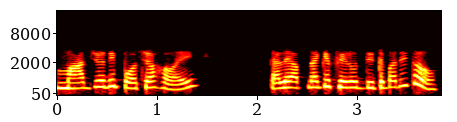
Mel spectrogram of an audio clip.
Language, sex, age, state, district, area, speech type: Bengali, female, 30-45, West Bengal, South 24 Parganas, rural, conversation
